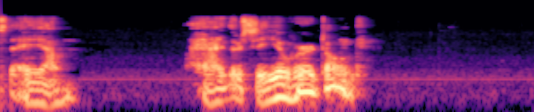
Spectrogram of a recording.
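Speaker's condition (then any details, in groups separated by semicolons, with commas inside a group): Multiple sclerosis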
